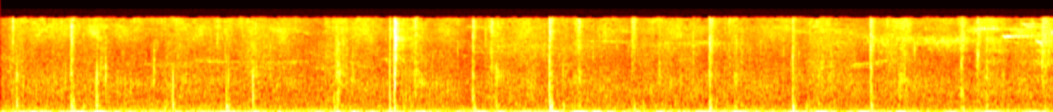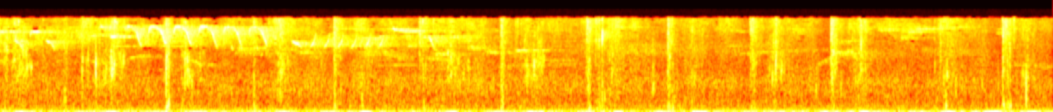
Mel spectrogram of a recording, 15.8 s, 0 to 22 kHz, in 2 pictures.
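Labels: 0.0s A bird is singing in the background. 15.8s
0.0s Footsteps on the ground in a natural environment. 15.8s

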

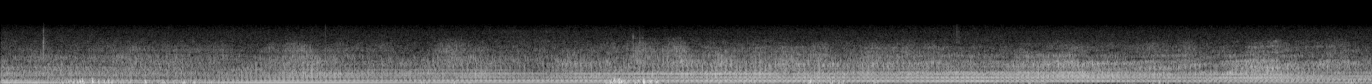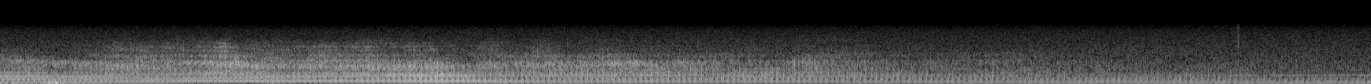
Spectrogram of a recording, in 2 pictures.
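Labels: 0.2s A helicopter is flying. 27.4s

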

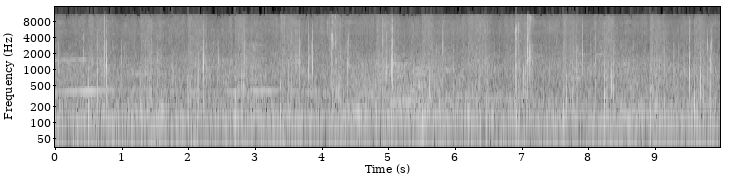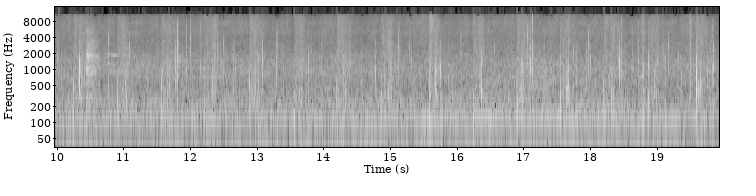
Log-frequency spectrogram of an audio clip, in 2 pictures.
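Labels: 0.0s Engine noises muffled in the distance. 7.2s
0.0s Footsteps on a soft surface. 19.9s

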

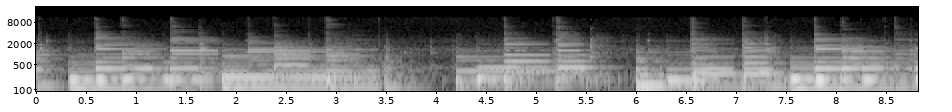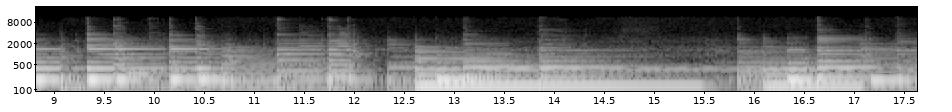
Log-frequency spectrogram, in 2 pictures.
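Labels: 0.0s A classical nylon-string guitar is being played. 17.6s

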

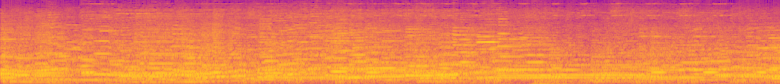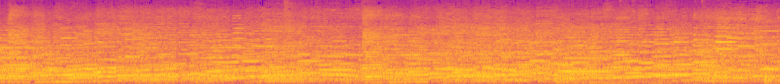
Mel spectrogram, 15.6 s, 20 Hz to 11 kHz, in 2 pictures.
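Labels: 0.0s A trumpet plays a gradually rising note. 5.5s
0.0s Instruments playing sounds repeating in no particular rhythm or order. 15.6s
0.0s People mumbling in the background. 15.6s
7.9s A trumpet plays a gradually rising note. 15.6s

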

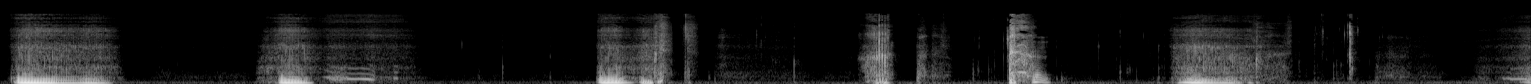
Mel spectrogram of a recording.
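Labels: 0.1s Snoring. 1.1s
2.6s Snoring. 4.0s
6.0s Snoring. 7.2s
8.6s Snoring. 9.6s
10.1s A person coughing. 10.5s
11.7s Snoring. 13.5s
15.0s Breathing sounds. 15.3s

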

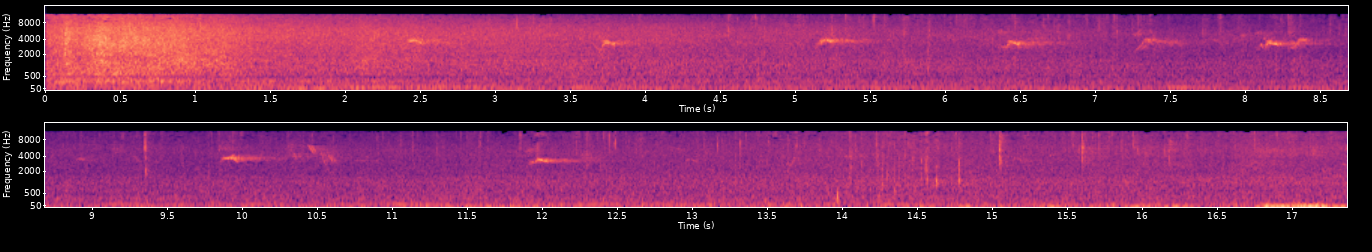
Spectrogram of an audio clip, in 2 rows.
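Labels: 0.0s Metallic components produce a rough, low-pitched scratchy rubbing sound that fades into the distance. 2.7s
0.0s Vehicle engine fading into the distance. 4.6s
2.3s A bird chirps once. 2.7s
3.6s A bird chirps once. 4.0s
5.1s A bird chirps once. 5.5s
6.3s A bird chirps once. 8.6s
9.8s A bird chirps once. 10.3s
11.8s A bird chirps once. 12.3s

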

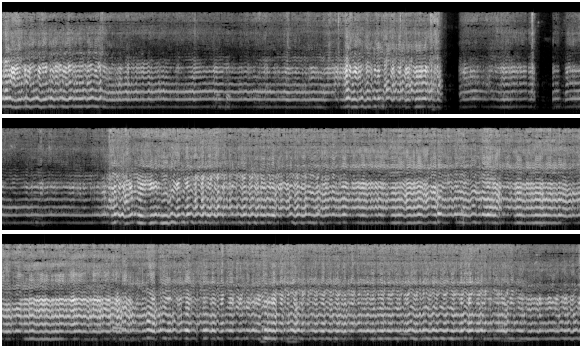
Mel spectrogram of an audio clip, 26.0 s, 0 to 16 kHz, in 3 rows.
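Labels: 0.0s A bee buzzes continuously and loudly. 1.7s
0.0s People are talking softly. 26.0s
1.7s A bee is buzzing softly and continuously. 5.2s
5.1s A bee buzzes continuously and loudly. 6.8s
6.8s A bee is buzzing softly and continuously. 10.1s
10.1s A bee buzzes continuously and loudly. 26.0s

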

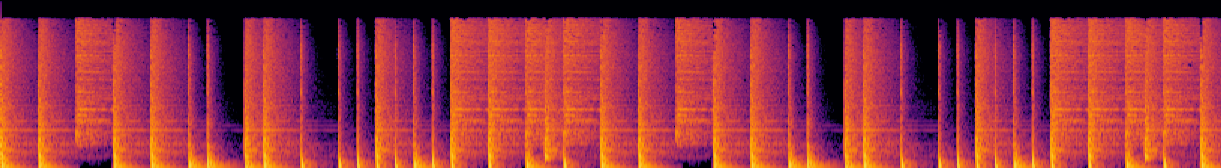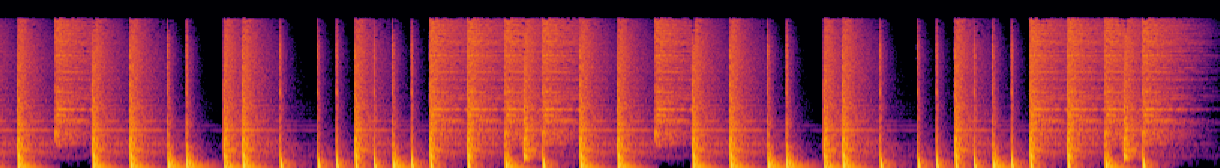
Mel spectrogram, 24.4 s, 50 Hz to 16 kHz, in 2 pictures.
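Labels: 0.0s A rhythmic drum sound. 24.4s

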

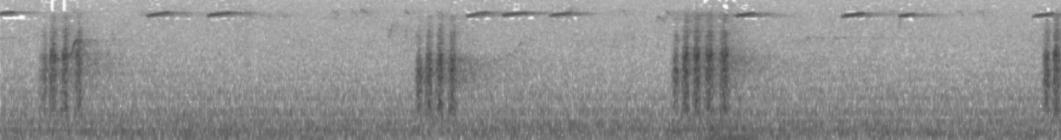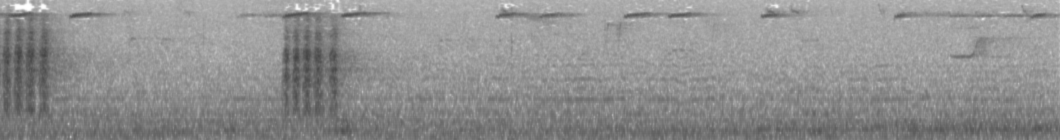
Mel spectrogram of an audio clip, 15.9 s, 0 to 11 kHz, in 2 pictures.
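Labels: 0.2s A frog croaks. 0.7s
1.0s A bird chirps. 1.8s
3.1s A frog croaks. 3.6s
3.6s A bird chirps. 4.4s
5.0s A frog croaks. 5.8s
6.2s A bird chirps. 7.0s
7.8s A frog croaks. 8.4s
8.4s A bird chirps. 8.8s
10.1s A frog croaks. 10.7s
11.6s A bee is buzzing. 15.9s
11.6s A bird chirping. 15.9s

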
